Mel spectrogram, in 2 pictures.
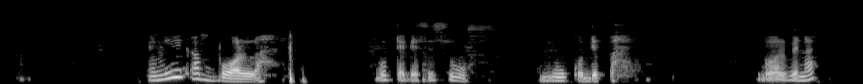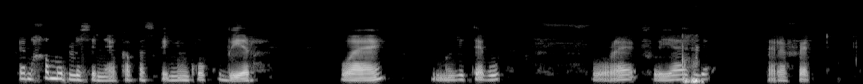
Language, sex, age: Wolof, female, 18-24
